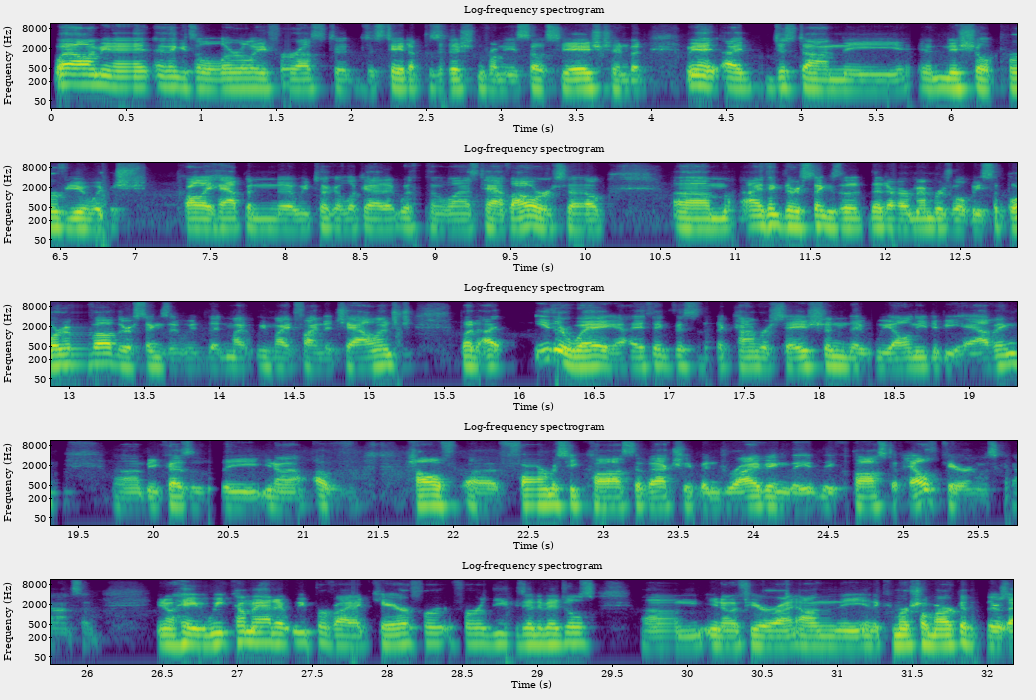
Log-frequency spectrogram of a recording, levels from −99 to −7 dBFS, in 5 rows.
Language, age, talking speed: English, 40-59, 250 wpm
